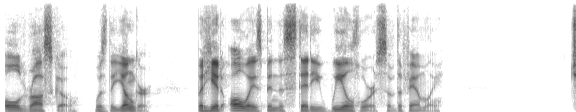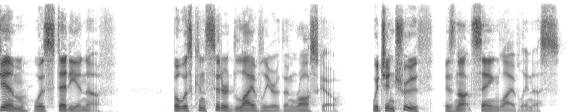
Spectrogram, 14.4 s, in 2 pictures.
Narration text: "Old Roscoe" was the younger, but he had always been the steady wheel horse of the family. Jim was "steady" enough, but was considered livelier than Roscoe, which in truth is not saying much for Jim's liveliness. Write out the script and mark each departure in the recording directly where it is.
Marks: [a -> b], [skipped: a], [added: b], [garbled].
"Old Roscoe" was the younger, but he had always been the steady wheel horse of the family. Jim was "steady" enough, but was considered livelier than Roscoe, which in truth is not saying [skipped: much for Jim's] liveliness.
